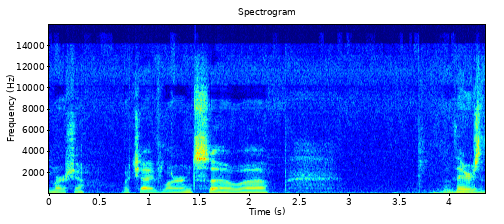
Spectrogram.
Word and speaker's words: Mersha: I was actually mispronouncing the name as Mears. It's actually Mersha, which I've learned, so there's that.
